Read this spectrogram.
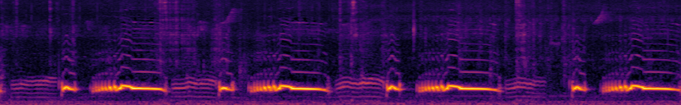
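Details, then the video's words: Puter dove lure call, meant to coax a dove that has stopped calling: low, mellow coos repeating roughly every two seconds, each a short clipped note followed by a longer rolling, slightly rising coo, with faint clicks behind. "pancingan burung puter macet"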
